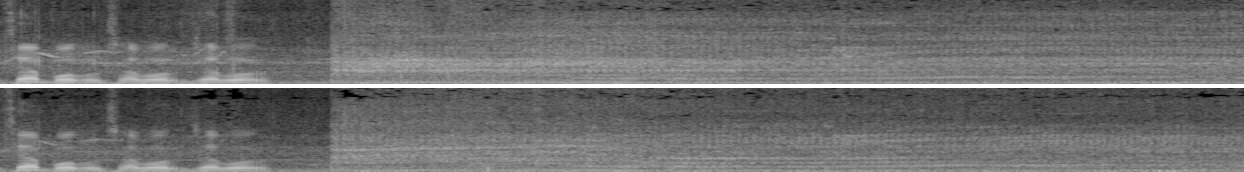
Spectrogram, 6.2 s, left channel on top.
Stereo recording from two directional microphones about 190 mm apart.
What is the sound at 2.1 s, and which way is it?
Vehicle, 30° right (ahead or behind).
